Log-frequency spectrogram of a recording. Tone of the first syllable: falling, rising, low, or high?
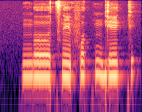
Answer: low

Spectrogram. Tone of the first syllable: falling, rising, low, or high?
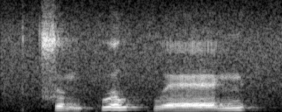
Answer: low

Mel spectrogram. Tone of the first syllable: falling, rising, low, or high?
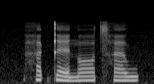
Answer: rising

